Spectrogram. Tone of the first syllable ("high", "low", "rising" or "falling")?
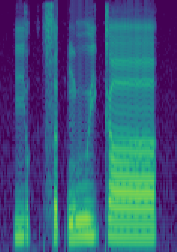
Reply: low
